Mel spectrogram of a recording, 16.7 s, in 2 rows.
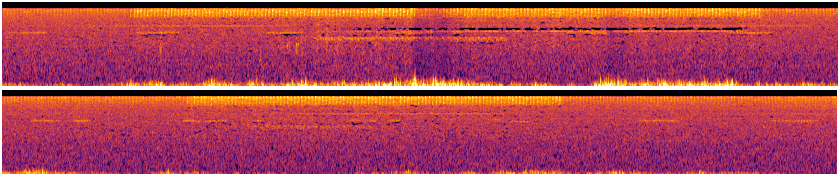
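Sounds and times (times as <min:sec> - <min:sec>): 
soft low rumbling gusts: 0:00.0 - 0:10.4, 0:12.2 - 0:15.9
insects faintly buzzing in the distance outdoors: 0:00.0 - 0:16.7.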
